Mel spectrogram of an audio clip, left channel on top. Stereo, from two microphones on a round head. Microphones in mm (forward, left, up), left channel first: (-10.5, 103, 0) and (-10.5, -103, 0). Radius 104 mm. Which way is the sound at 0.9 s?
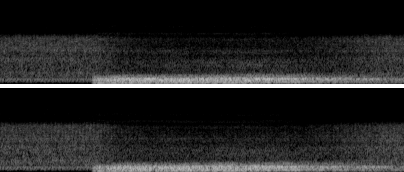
55° left (ahead or behind).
